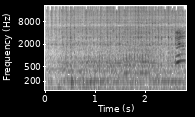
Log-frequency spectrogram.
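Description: A sewing machine runs steadily while stitching and back stitching fabric, a continuous close mechanical whir with a rhythmic patter of the needle, a brief higher whine near the end, and a voice talking over it.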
